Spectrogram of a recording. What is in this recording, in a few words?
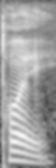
"tue3", Taiwanese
